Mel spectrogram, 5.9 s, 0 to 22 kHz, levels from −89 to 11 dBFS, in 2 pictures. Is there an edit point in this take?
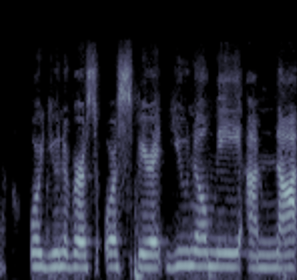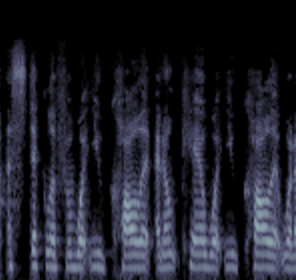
no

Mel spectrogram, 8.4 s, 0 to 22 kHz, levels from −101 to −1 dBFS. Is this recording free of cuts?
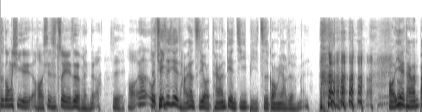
yes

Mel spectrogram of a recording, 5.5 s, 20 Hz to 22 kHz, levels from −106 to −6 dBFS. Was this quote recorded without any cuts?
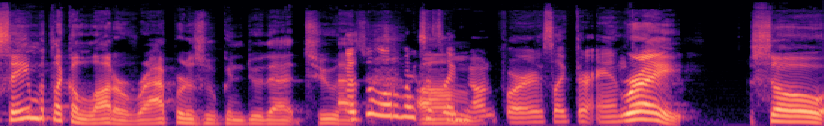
no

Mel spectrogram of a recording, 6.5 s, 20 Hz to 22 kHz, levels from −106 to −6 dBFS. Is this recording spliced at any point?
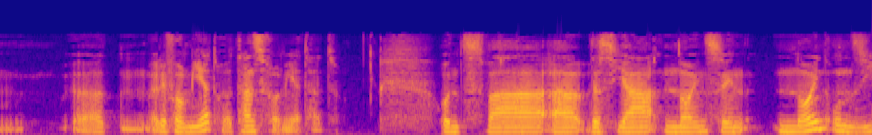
yes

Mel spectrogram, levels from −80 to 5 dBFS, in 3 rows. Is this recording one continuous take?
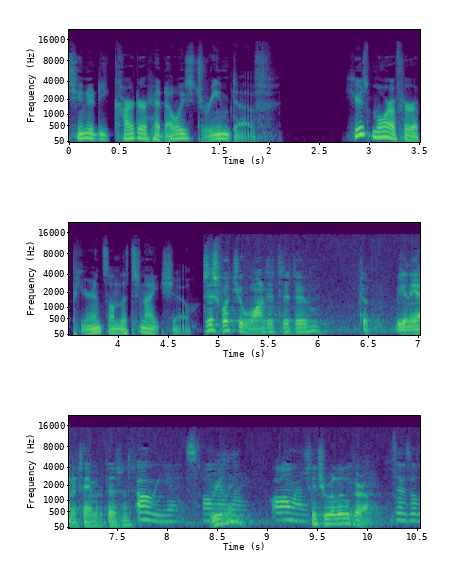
yes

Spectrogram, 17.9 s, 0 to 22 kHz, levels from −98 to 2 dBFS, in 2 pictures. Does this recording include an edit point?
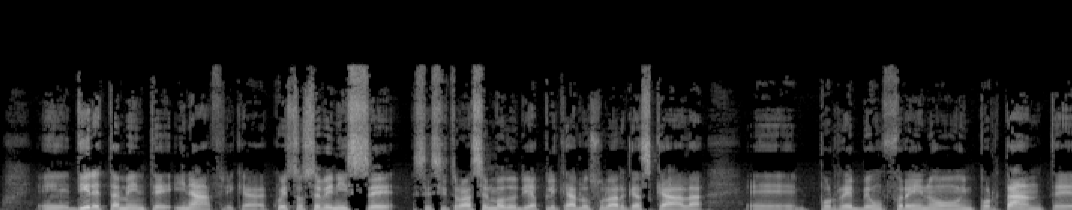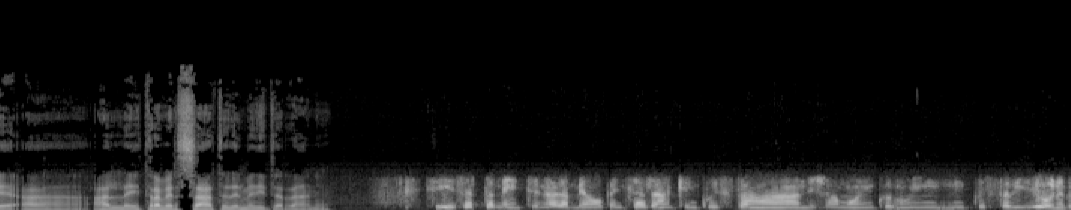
no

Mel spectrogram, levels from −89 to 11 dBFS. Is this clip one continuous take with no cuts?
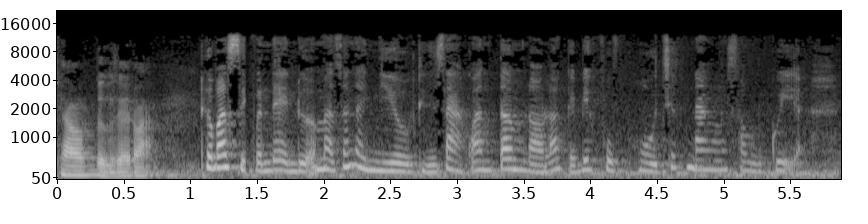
no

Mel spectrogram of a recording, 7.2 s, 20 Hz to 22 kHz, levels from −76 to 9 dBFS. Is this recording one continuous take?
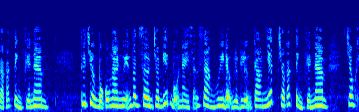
no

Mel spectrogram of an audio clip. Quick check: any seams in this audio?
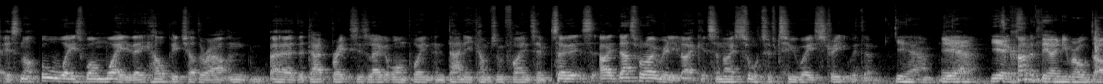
no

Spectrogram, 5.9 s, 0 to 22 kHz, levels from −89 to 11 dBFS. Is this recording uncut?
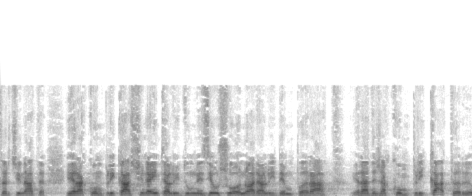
yes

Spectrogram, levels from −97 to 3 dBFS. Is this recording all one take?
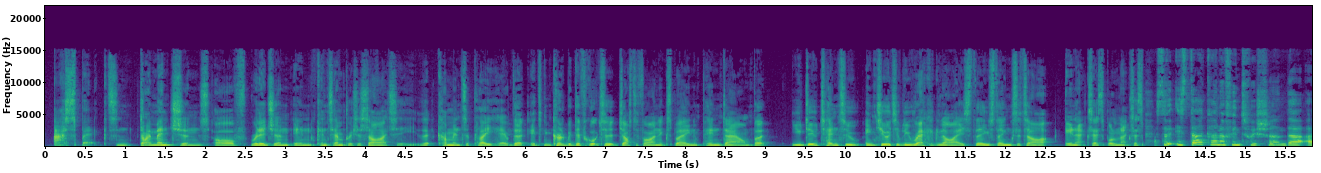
no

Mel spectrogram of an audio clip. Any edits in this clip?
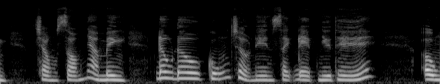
no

